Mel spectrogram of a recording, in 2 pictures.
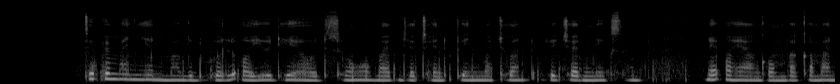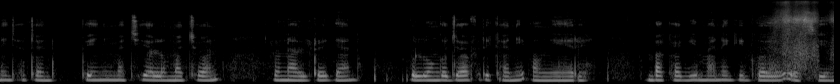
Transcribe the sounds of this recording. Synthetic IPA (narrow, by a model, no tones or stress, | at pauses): tepemaɲɛnmaɡdwolojuʊdieɔdsomomabd͡ʒatʰɛndpiɲmat͡ʃɔnrit͡ʃardniksɔnːɛʔɔjaŋɡɔmbakamanid͡ʒatɛnd | piɲmat͡ʃjɛlɔmat͡ʃɔnrɔnaldɾiɡanolwoŋɡod͡ʒɔafɾikanɪʔɔŋeɾe | mbakaɡɪmanɛɡɪɡɔjɔosim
